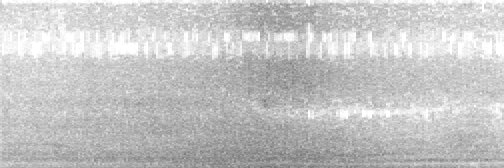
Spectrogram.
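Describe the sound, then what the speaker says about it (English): A car approaches from behind along a quiet country lane under a tree archway in Cornwall, its steady road rumble swelling closer and then easing slightly as it passes. "You can just hear a car coming from behind me"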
